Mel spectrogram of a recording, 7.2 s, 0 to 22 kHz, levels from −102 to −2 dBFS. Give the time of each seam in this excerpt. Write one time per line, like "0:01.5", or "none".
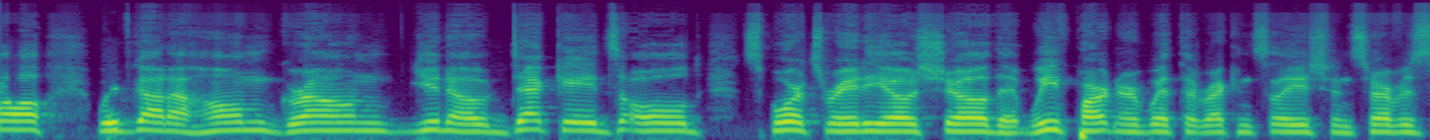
none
